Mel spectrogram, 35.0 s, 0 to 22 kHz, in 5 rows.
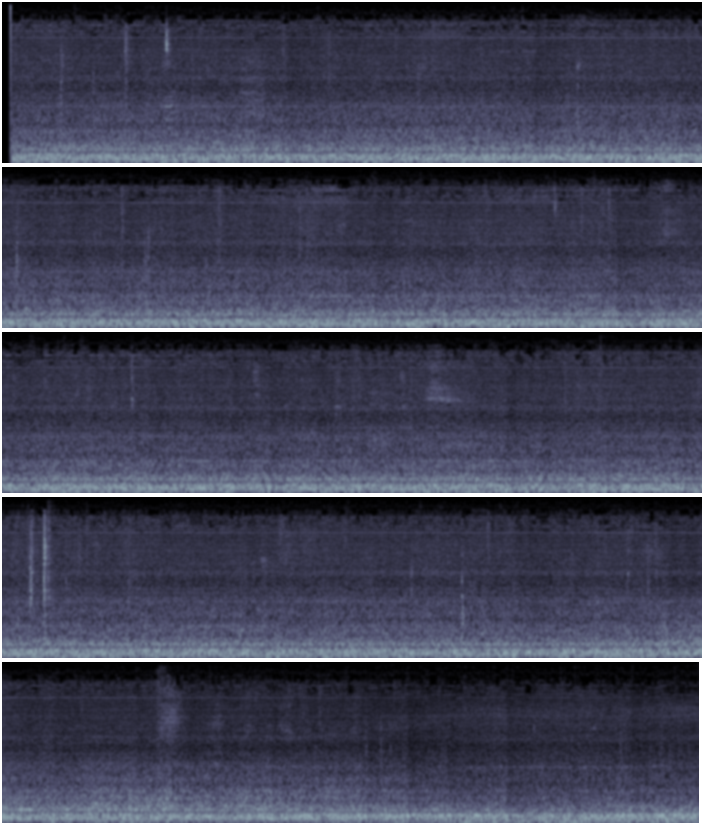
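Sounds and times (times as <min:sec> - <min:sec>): jet engine drone in cabin: 0:00.1 - 0:34.9
airflow: 0:16.9 - 0:19.0, 0:28.5 - 0:34.9.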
